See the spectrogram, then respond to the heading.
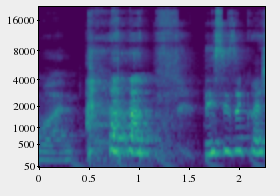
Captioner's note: laughing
